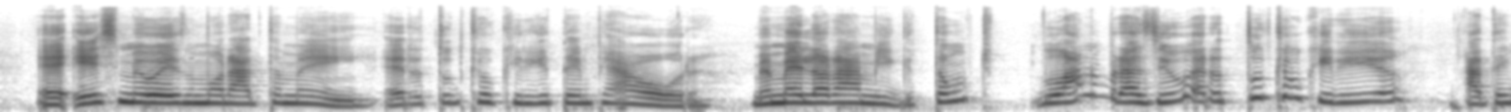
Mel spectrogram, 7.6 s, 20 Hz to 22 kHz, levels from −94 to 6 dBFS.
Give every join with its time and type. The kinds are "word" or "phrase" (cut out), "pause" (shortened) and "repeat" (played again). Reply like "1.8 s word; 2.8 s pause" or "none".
5.1 s pause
